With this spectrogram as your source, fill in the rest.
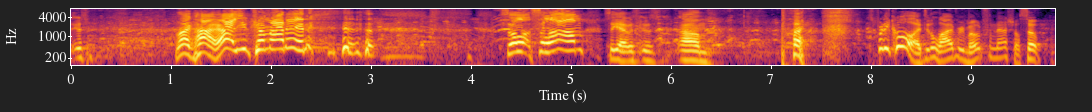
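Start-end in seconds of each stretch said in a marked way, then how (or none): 1.2-5.1 very high, slow, drawn-out put-on Southern drawl. Speaker retells being greeted on a live remote in Nashville, in a Southern accent. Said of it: "said with like a Southern accent".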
